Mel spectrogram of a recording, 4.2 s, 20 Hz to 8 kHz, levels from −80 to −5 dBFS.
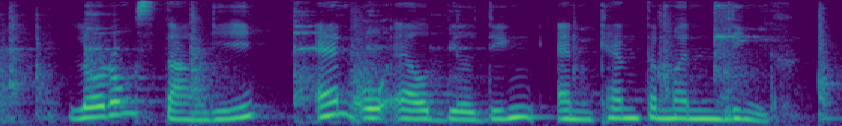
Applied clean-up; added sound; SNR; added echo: none; Glass; 17 dB; none.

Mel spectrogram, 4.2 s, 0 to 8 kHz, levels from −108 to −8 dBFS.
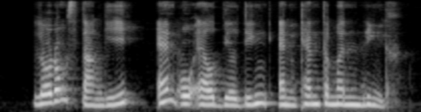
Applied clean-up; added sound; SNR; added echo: neural mask model DeepFilterNet 3.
